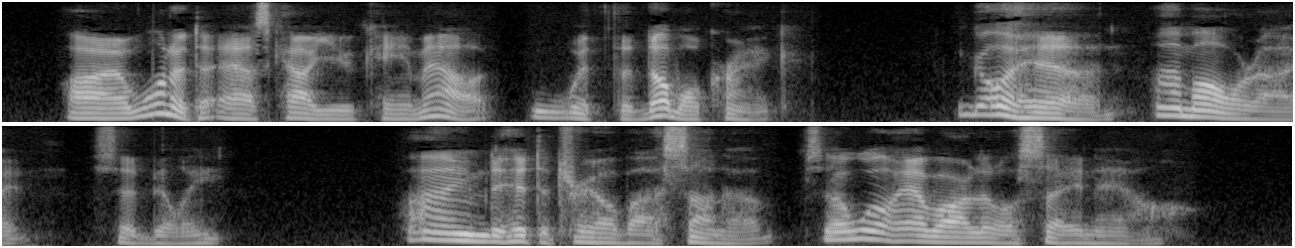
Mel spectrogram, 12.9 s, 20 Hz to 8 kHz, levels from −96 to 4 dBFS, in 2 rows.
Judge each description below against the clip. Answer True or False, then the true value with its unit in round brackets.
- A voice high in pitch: False (120 Hz)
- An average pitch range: False (6.1 semitones)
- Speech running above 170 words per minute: False (165 wpm)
